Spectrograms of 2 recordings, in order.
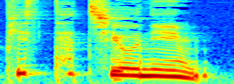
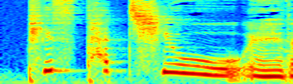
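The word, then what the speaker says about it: pistachio: 와, 피스타치오님, 반갑습니다. 어, 참고로 이 피스타치오에 해당하는 발음 제대로 한번 알아보는 게 어떨까요? 이렇게 하시면 돼요. 피스타치오. 오, 좀 다르죠? 피스타치오. 피스타치오. 이렇게 하시면 되겠습니다.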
